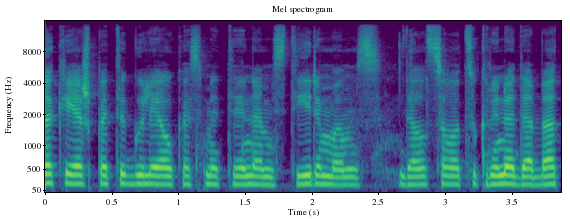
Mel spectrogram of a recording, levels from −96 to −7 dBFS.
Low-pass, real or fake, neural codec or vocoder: 14.4 kHz; fake; vocoder, 44.1 kHz, 128 mel bands, Pupu-Vocoder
